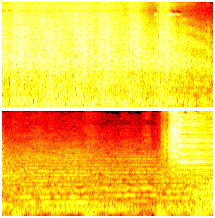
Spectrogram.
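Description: Heavy gunfire and explosive blasts batter a tank in the Valkyria Chronicles battlefield, a dense roar of shots and booms for about two seconds that thins into lower rumbling and crackle before another burst at the end.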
